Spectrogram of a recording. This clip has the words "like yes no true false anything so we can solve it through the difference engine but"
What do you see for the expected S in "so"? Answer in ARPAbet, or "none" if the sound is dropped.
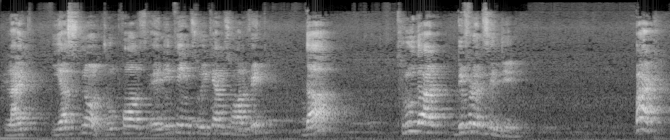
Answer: S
